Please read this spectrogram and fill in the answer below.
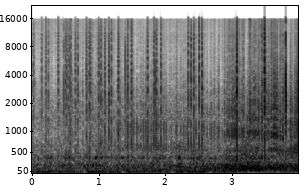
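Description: Atlas V rocket's RD-180 first-stage engine rumbling with a ragged crackle during ascent, growing louder about three seconds in.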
